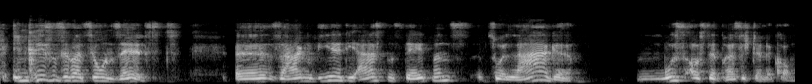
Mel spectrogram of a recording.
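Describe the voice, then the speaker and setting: At a fairly slow pace, a plain, everyday voice carries lively intonation. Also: man, fairly high pitch for a man. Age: 50s. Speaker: corporate communications executive. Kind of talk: interview.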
